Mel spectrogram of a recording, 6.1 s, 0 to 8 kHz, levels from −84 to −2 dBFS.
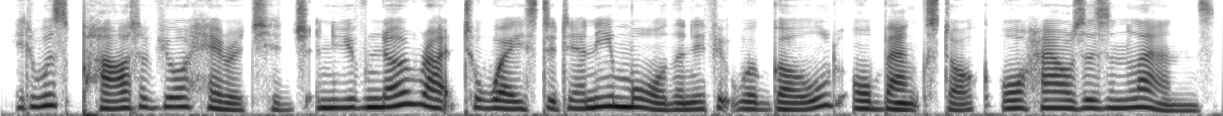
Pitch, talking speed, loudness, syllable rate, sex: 205 Hz, 265 wpm, -16 LUFS, 5.9 syllables/s, female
